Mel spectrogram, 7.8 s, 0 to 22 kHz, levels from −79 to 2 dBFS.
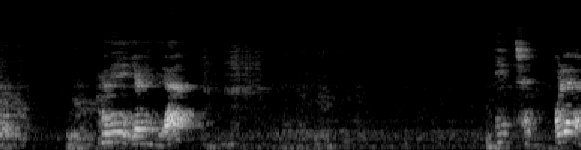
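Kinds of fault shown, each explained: Noise suppressor applied to music or sounds: a speech-tuned suppressor left running mistakes steady sound for noise, so the level keeps swinging by around 20 dB.
Sound cut by the noise suppressor: held or fading sound gets pushed down by about 6 to 8 dB, longest from 4.45 to 6.48 s.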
